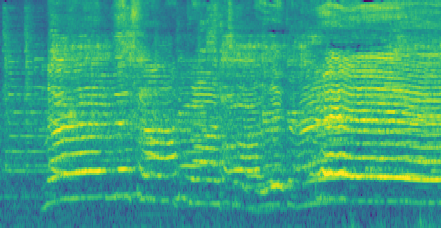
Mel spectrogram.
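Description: A child singing in a high voice: a phrase of sustained, gliding notes beginning about half a second in, then a long held note from about three seconds in.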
